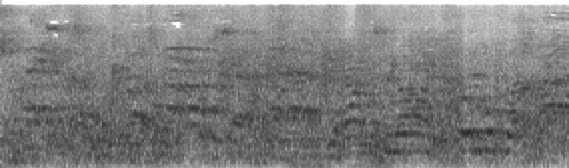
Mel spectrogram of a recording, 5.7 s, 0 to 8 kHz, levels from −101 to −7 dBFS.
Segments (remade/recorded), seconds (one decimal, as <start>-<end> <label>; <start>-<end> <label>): 0.0-0.5 recorded; 0.5-1.0 remade; 1.0-1.8 recorded; 1.8-5.2 remade; 5.2-5.7 recorded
